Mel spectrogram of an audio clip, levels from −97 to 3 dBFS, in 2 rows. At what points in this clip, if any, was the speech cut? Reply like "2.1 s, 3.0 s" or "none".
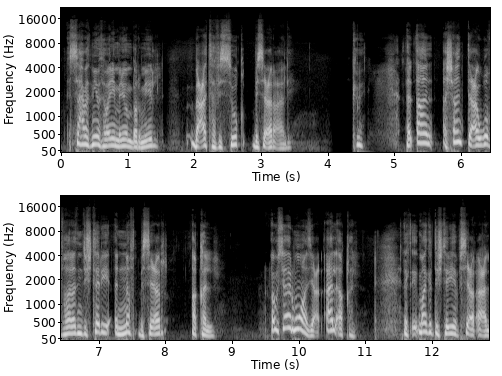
11.6 s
